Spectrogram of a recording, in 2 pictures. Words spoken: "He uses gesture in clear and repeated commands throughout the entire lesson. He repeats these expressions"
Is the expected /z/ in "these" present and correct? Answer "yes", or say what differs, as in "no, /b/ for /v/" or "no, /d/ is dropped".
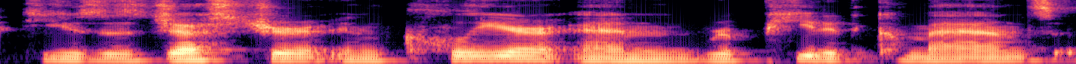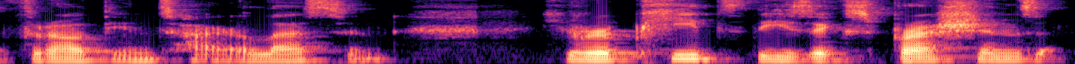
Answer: yes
